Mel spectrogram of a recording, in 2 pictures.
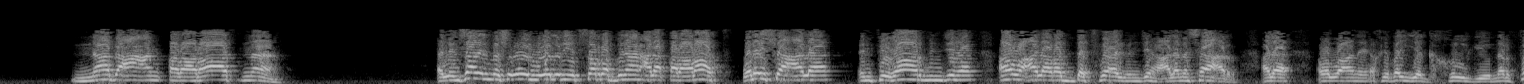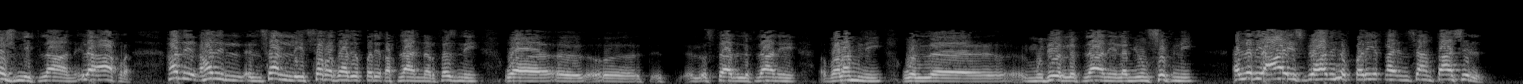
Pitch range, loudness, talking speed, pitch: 160-215 Hz, -21 LUFS, 110 wpm, 185 Hz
